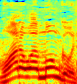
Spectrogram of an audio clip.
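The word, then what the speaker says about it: Mwana Mungu: they went yeah yeah i said did i say it right wana mungu they said yeah they don't like my accent but they said yeah you said it right i said what does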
